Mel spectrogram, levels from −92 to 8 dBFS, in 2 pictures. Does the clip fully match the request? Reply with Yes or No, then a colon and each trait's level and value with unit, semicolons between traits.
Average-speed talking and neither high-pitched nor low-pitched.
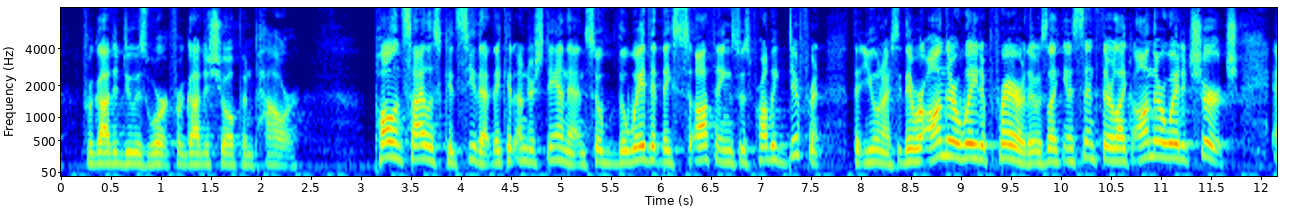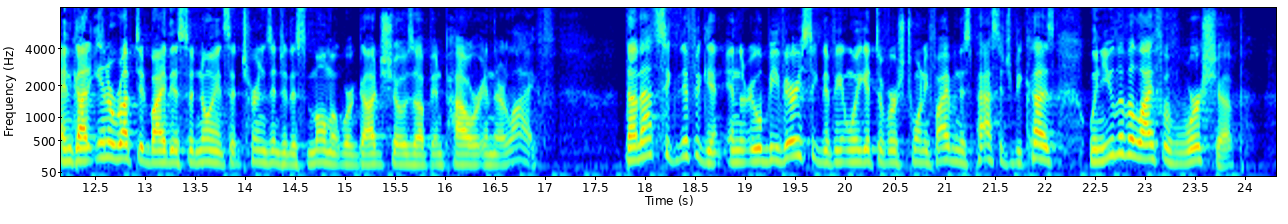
No: fast, 260 wpm; medium, 175 Hz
